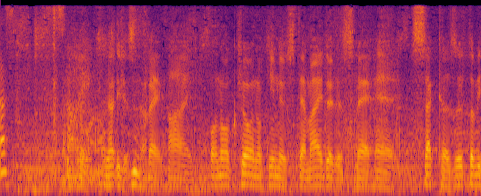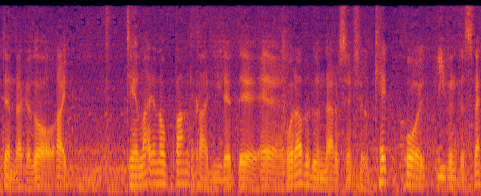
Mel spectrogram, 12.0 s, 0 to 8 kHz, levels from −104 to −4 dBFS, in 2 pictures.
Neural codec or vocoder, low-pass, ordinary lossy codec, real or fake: codec, 16 kHz, 1.1 kbps, Voila-Tokenizer; none; none; fake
